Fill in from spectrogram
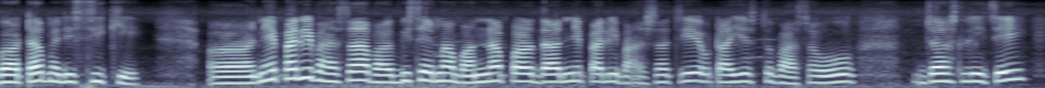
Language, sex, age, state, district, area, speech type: Nepali, female, 45-60, West Bengal, Darjeeling, rural, spontaneous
